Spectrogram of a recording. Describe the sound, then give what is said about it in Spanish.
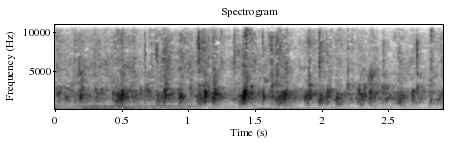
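A church audience claps for the Lord during a sermon on prayer, in a dense, steady burst of applause lasting the full few seconds, with a sustained low keyboard chord droning underneath. “Alguien que le dé un aplauso al Señor que lo crea de verdad.”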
